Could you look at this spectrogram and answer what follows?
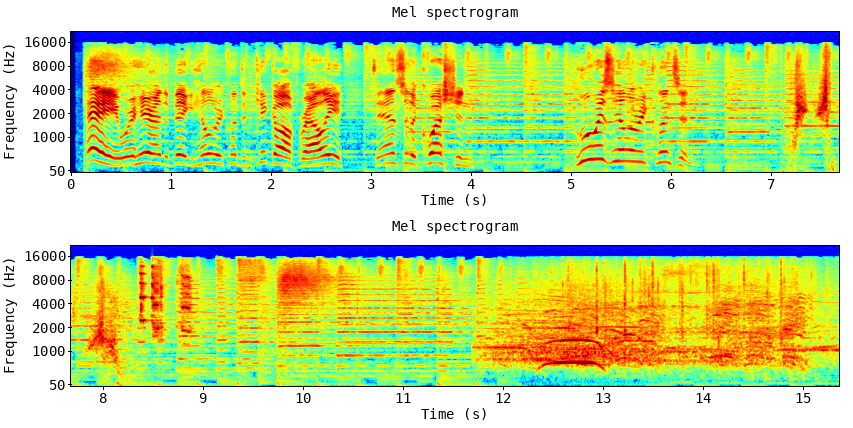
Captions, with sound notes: - Hey, we're here at the big Hillary Clinton kick-off rally to answer the question, who is Hillary Clinton? (swishing and metal hinge creaking) (crowd cheering and chanting Hillary, Hillary)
